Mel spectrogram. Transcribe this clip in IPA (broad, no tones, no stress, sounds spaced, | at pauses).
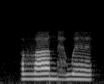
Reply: β a n ɛ̤ w ɛ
